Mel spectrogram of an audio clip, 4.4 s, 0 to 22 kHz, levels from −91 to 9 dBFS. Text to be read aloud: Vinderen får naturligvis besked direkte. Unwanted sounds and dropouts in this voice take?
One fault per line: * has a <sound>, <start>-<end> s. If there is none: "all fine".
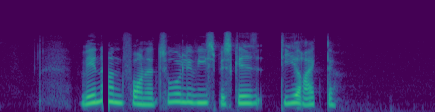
* has a dropout, 1.0-1.1 s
